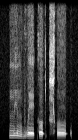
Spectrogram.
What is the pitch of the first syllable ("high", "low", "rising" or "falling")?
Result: falling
